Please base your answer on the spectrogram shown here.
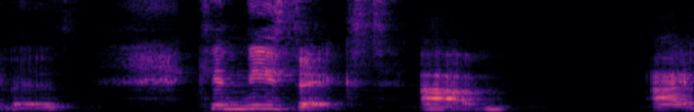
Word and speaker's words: kinesics: can never say this kinesics um i always want to try to say kinetics but it's kinesics um thank you google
